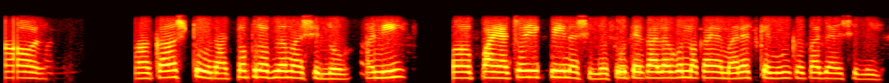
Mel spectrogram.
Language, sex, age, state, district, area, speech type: Goan Konkani, female, 18-30, Goa, Quepem, rural, conversation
